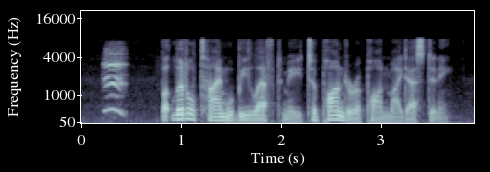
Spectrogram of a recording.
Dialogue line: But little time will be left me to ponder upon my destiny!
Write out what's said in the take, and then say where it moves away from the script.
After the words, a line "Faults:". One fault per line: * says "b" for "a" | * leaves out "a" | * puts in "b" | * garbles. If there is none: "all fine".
But little time will be left me to ponder upon my destiny!
Faults:
all fine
